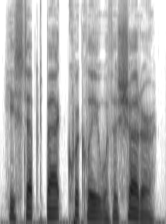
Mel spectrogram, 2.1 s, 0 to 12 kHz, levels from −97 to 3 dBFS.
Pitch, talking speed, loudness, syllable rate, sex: 110 Hz, 200 wpm, -17 LUFS, 5.2 syllables/s, male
